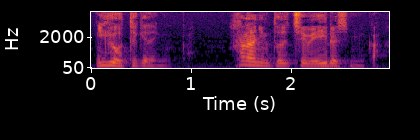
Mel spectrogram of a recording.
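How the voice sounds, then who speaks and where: A man's voice: medium pitch, animated, a little fast. A middle-aged man preaching an earnest sermon into a microphone in a church, rising to emphatic cries. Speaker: pastor. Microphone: handheld or stand microphone.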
